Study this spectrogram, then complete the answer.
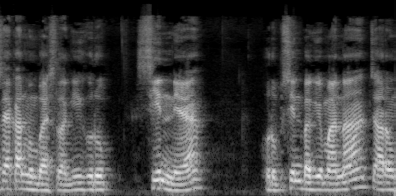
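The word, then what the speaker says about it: سين: Nah, sekarang saya akan membahas lagi huruf sin ya. Huruf sin bagaimana cara membacanya? Cara membacanya adalah ujung lidah ditempelkan pada gigi kita yang paling bawah ini di ujung sini.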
